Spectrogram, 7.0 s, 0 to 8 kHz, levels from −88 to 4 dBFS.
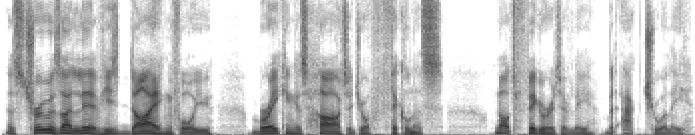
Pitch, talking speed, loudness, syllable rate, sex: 110 Hz, 165 wpm, -19 LUFS, 5.2 syllables/s, male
